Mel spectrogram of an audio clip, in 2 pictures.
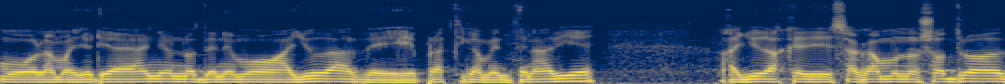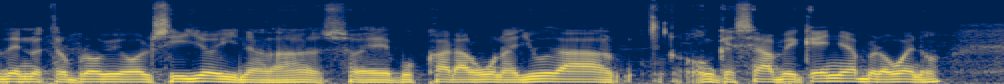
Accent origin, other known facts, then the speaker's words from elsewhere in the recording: Alberche del Caudillo, Castilla-La Mancha, Spain; Alberche, que es mi pueblo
